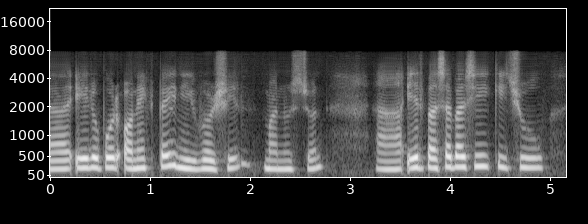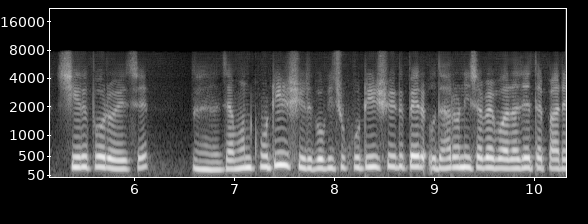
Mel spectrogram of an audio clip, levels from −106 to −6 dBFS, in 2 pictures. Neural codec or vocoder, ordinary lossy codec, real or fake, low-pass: codec, 16 kHz, 0.7 kbps, FocalCodec; none; fake; none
